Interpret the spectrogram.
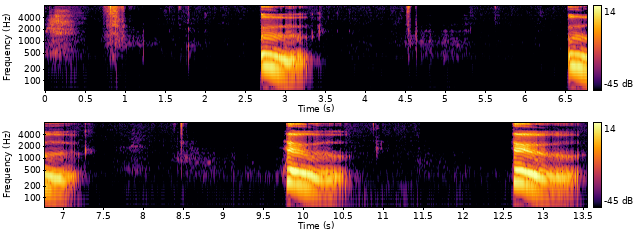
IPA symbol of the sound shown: θ, uː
